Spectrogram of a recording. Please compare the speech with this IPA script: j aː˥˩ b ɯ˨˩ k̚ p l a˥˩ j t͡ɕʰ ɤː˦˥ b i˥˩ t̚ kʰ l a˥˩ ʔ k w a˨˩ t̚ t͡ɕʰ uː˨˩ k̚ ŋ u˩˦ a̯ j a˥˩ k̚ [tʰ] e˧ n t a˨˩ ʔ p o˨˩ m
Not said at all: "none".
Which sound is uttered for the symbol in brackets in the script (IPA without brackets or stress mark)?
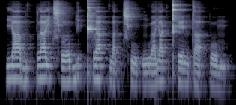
tʰ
